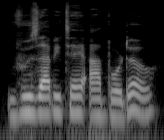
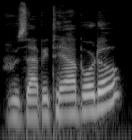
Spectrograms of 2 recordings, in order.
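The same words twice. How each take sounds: First: The voice falls at the end. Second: The voice rises at the end. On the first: It states a fact. "Here's a statement" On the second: It asks a question. "it goes up at the end"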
